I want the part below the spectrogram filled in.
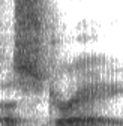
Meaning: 1. Away from the proper path; in a wrong or unknown direction 2. Away from what is right and good; into error or evil
- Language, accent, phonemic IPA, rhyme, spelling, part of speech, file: English, US, /əˈstɹeɪ/, -eɪ, astray, adverb, En-us-astray.ogg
